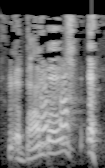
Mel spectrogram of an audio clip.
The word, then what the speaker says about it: bonobo: Bonobos? What's a bonobo? I'm not sure what that is. – Right, and I had trouble learning how to pronounce that, too. I gather it's supposed to be bonobo.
